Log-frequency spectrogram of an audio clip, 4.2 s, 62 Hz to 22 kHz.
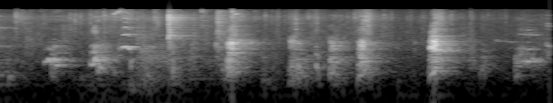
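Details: Eight-week-old Lakeland Terrier puppies waking up in June 2014, a litter giving rapid overlapping high whines, yelps and squeaks in bursts roughly every quarter second, eager to be let out.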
